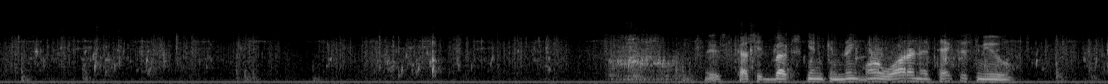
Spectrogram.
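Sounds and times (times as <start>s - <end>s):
horses drinking water: 0.0s - 11.0s
low recording hum: 0.0s - 11.0s
small splashes and knocks: 0.0s - 11.0s
horse blowing breath: 6.1s - 6.9s.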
